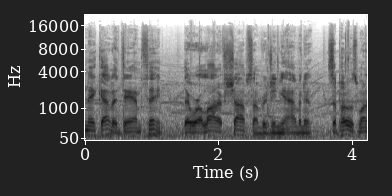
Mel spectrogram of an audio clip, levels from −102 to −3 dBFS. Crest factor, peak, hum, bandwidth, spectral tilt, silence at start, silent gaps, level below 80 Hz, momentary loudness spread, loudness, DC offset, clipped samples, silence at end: 16 dB; 0 dBFS; none; 16.5 kHz; -4 dB/octave; 0 s; none; -40 dBFS; 5 LU; -17 LUFS; under 0.1%; under 0.1%; 0 s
